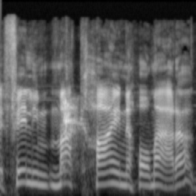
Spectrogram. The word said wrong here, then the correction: Felim McNamara: giusto? – Felim McNamara. – Perfetto.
